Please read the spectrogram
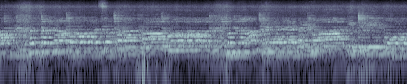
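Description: Three women singing together into handheld microphones, amplified, with long held notes.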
